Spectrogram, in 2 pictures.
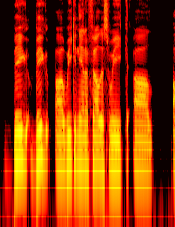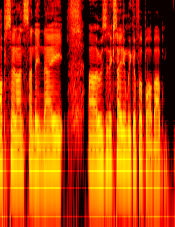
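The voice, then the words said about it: Raspy, congested voice. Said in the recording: “my voice a little raspy or a little congested. I'm a little under the weather”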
